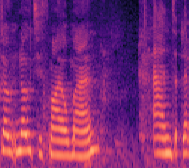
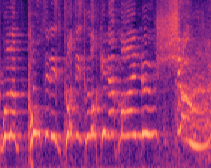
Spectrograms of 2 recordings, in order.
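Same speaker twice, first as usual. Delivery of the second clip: much higher, indignant husband with a laugh in it; 12 semitones higher than usual. Retold or imitated. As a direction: squeak out the husband's retort. Husband's punchline answer.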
